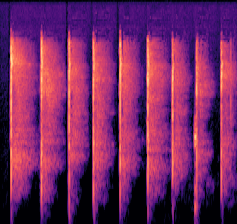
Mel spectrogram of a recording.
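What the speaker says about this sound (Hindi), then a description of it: "तो मैम के लिए एक जोरदार सा ताली दीजिए" Audience applause greeting a woman called to the stage at a panel event, heard as eight sharp, evenly spaced claps or bursts, close and fairly loud, with no talking over them.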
